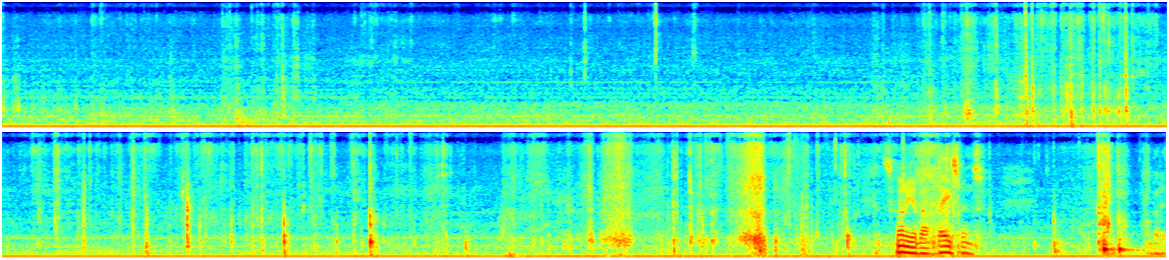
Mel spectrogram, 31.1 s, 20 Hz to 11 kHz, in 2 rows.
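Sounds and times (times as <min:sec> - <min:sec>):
steady low hum: 0:00.0 - 0:31.0
rustling scrape: 0:11.5 - 0:28.6.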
